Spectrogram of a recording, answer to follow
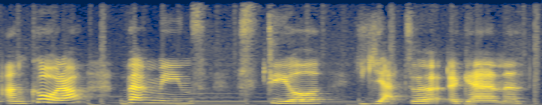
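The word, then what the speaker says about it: àncora: It is ancora, with the accent like this.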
